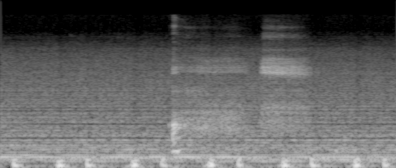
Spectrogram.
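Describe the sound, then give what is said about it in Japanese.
A heartbeat felt through a chest during a close embrace: steady, low double thumps repeat every half second or so, soft and muffled over a faint hum. “君のこの鼓動の感じは、”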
